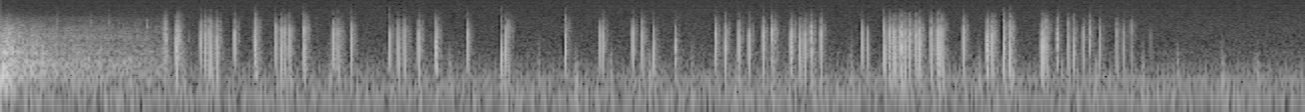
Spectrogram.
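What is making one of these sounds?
Fireworks crackle and pop in quick bursts.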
